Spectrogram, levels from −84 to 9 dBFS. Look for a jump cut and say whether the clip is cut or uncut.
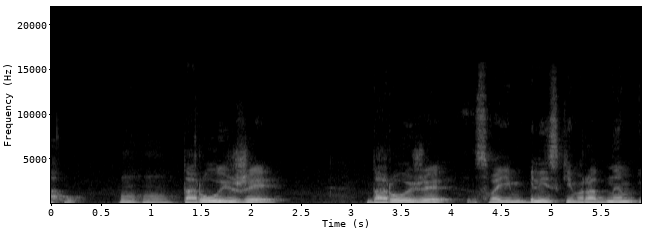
uncut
